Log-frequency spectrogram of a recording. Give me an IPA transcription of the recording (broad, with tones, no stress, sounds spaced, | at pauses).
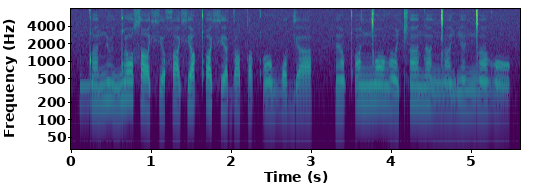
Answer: ŋ͡ǃ ã˧ n ʉ˦˨ ŋ͡ǃ ʉ˦ sˤ ɛ˨ xʲ ɵ˨ χ a˨ xʲ a˦ qʼ ɔ˦ xʲ a˧ ɡ ʉ˨ tˤ ɛ˨ qʼ ɔ̃˧ v ɔ˧ ɡʲ a˧ | ɛ̃˨ qʼ ɛ̃˦ ŋ͡ǀ ɔ̃˦ ðˤ ã˨ cʰ ã˦ d ã˦˨ ŋ͡ǀ ã˨ ʎ ɛ̃˧ ŋ͡ǀ ã˧ ʁ ɔ̃˨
